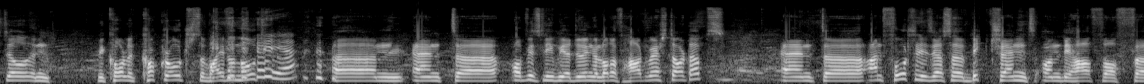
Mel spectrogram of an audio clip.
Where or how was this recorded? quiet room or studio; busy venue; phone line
busy venue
